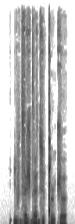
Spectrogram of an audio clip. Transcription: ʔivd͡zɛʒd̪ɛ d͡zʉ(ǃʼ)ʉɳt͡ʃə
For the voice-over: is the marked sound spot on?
no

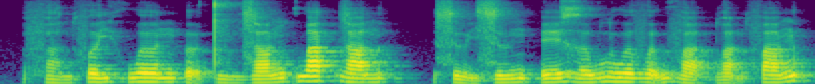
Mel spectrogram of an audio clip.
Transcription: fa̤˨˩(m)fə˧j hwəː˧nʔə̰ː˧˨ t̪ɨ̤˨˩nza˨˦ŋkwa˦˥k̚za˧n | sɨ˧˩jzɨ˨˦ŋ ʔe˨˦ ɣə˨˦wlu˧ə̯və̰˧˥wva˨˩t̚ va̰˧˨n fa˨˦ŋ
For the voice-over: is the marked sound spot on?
no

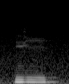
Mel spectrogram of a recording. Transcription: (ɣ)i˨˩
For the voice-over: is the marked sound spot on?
no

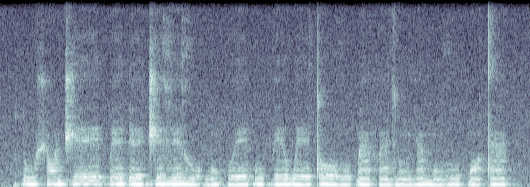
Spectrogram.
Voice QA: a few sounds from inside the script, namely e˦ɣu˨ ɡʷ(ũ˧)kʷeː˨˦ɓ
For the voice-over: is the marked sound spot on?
no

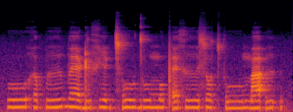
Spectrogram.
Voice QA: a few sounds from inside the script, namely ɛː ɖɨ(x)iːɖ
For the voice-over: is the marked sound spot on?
yes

